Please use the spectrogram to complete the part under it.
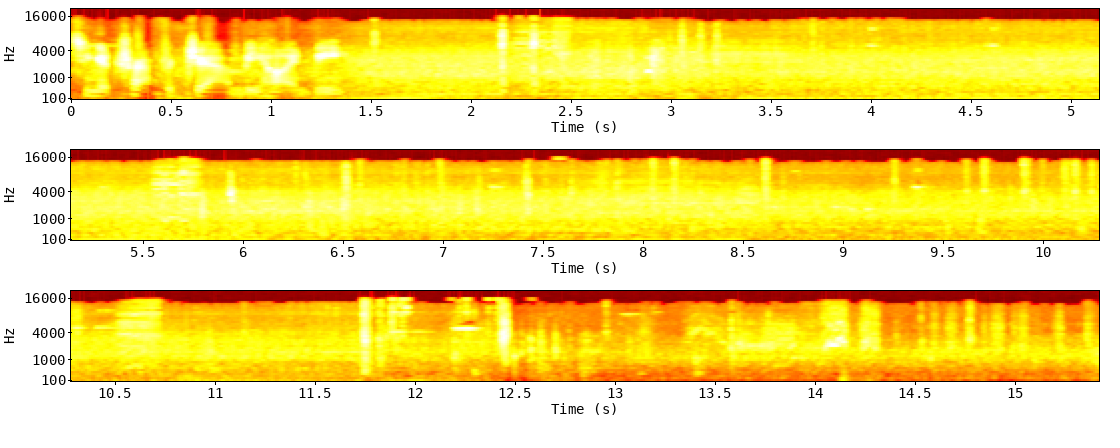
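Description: Tyres crunch over a gravel track.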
